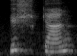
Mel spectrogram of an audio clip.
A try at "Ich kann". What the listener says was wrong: You're speaking like English. It's not can, it's kann.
